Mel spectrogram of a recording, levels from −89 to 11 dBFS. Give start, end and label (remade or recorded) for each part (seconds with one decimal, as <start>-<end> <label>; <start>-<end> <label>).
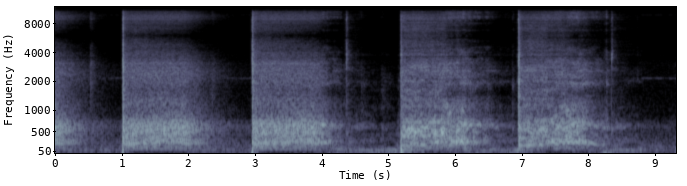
0.0-4.0 recorded; 4.0-8.8 remade; 8.8-9.3 recorded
